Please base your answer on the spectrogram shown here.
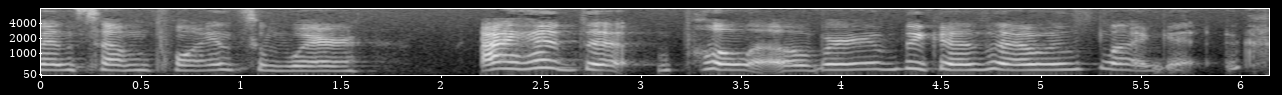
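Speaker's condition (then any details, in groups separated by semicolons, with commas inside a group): ALS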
